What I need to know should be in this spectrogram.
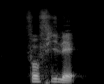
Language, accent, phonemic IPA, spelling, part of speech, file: French, France, /fo.fi.le/, faufiler, verb, LL-Q150 (fra)-faufiler.wav
- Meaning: 1. to baste 2. to worm one's way, to slink (about)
